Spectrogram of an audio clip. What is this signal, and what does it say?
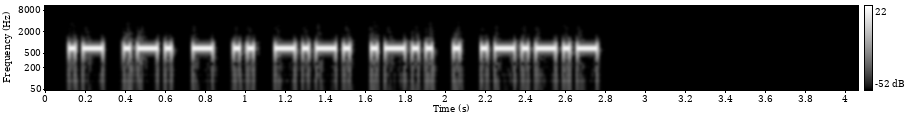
Morse code, heard as a keyed tone, about 34 wpm, 690 Hz. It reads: ARTICLE.
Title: Sentences from Top 1000 Words - Review Part 5 - 35wpm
